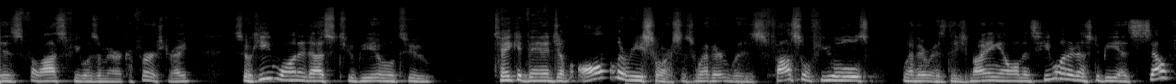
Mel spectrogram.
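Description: At 6.01 s the speech freezes on one sound for about 87 ms, held with a faint buzz. This is a short stall from a late packet: the jitter buffer ran dry, the receiver stretched the last sound until the packet arrived, then resumed exactly where it left off, so nothing is lost.

Right after, at 6.24 s, a brief smear replaces about 40 ms of speech. This is short concealed packet loss: audio arrived too late to decode. The receiver bridged the hole with roughly 12 ms of synthesised continuation, shedding around 30 ms of the delay the stall had built up.

From 6.34 to 6.84 s the speech drags slightly, at about 94% speed with unchanged pitch, and sounds are drawn out. This is a jitter buffer slow-down: with its reserve low, the receiver repeated single pitch periods and slivers of pauses, adding about 39 ms.

From 6.43 s to the end the speech turns muffled and watery, losing everything above about 8 kHz where it previously reached about 20 kHz. 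This is a call bitrate drop. The bandwidth estimate fell, and the sound fits an encoder pushed from about 32 to 12 kbps, sitting at its lowest for 3.52 s.

From 11.01 to 11.68 s the speech turns hurried, running at about 106% speed at the same pitch. This is a jitter buffer speed-up: holding more audio than its target, the receiver cut out short runs of pitch periods, roughly 50 ms in total, to shrink the delay.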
